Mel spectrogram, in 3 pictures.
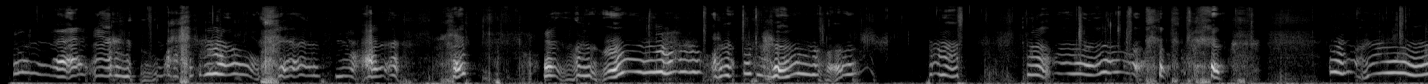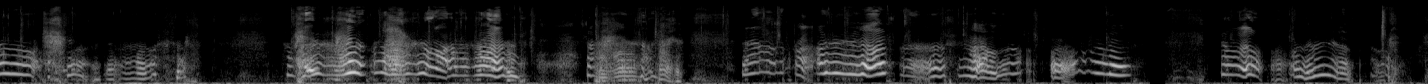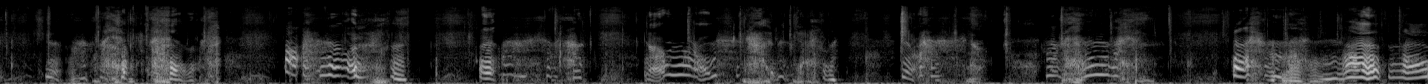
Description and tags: small creature eats meat or something full
small creature eats meat or something will full mouth, eating sounds, food sounds, munch, chomp, munching
eat, food, munch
